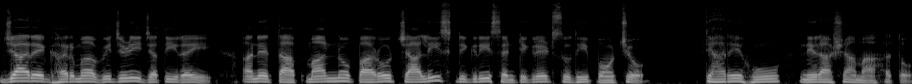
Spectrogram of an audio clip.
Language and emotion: Gujarati, sad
